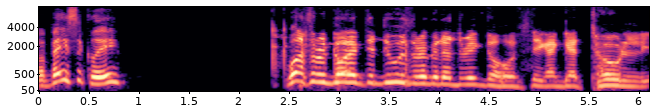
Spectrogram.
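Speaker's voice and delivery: bad put-on Russian accent. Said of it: "that was the worst accent I've attempted ever".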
